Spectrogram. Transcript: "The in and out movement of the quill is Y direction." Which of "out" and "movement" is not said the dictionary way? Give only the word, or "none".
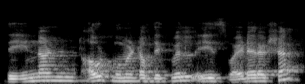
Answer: movement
